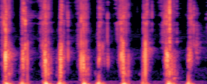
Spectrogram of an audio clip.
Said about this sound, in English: Because it's a cat. It's a cat stress ball. It's good pussy.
